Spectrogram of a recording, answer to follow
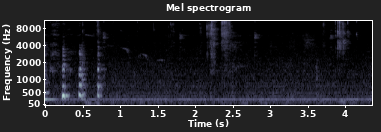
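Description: A short run of laughter in the first second, then a steady low hum with a brief scrape of a fork against a plate about two seconds in and a sharp click near the end.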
